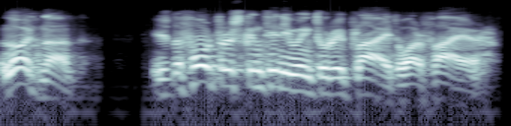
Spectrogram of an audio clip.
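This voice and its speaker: Authoritative Dutch captain, measured orders, animated pitch, old muffled radio. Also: male voice. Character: commanding Dutch ship captain, man. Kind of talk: 1940s radio acting. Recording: dull lo-fi 1940s radio broadcast.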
